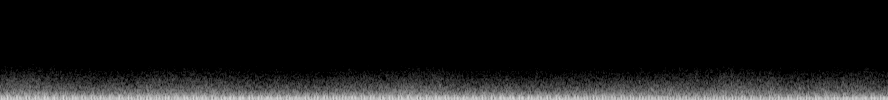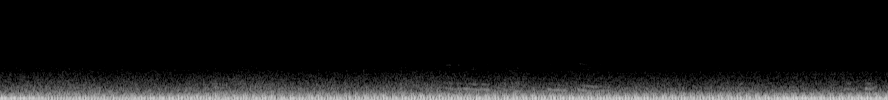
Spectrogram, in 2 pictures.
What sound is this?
boat motor bass element India
bass, boat, element, India, motor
